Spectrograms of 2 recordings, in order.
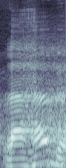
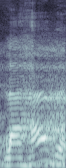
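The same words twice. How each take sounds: Both takes have the same delivery.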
